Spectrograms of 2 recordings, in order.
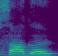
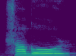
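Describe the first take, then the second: First: The word begins with a plain s sound. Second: The word begins with an sh sound. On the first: This is the Hindi way of saying it. "Sa, we have sagar" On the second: This is the Bengali way of saying it. "in Bengali we have all sha"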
